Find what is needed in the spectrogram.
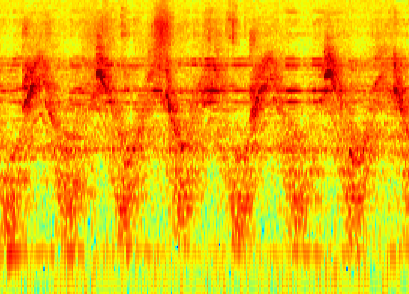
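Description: Electronic noise music from a rack of effects pedals: a steady low drone under a sweeping sound that falls and rises in pitch again and again, about every half second or so.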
